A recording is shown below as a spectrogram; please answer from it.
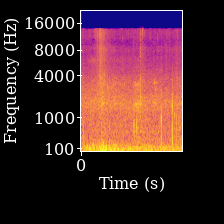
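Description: Faint outdoor background noise: a steady low rumble with a few light clicks.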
